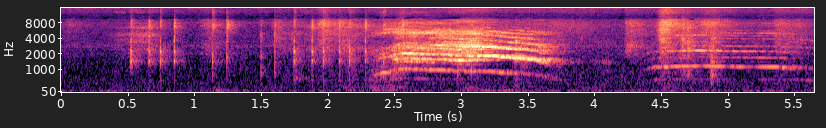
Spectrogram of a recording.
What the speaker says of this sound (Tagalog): Narinig niyo yung pusa?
